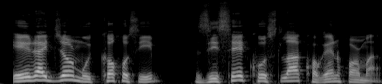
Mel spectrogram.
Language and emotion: Assamese, neutral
